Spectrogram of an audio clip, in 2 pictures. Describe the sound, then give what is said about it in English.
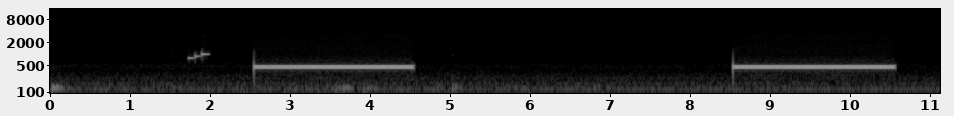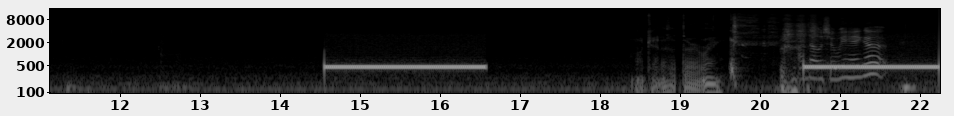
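Ringback tone of an outgoing phone call, a steady buzzing tone in three full two-second rings spaced about six seconds apart and a fourth cut short, with a brief beep at the start and voices talking between rings. “Third ring, they don't answer. All right, we'll see if it goes to voicemail.”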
